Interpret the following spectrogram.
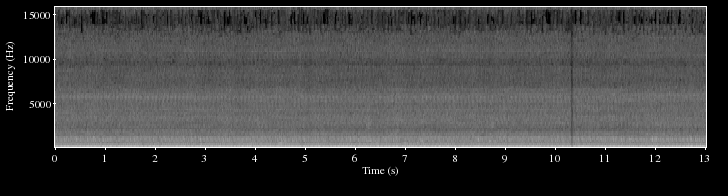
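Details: First start and break-in of newly rebuilt air-cooled VW 1600cc flat-four: steady even low drone at idle, no knocks or misses; normal idle.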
